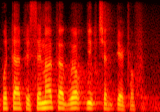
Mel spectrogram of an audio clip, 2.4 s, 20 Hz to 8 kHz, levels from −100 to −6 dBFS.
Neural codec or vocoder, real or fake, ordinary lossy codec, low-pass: codec, 16 kHz, 0.5 kbps, FunCodec, trained on Chinese and English, 25 frames a second; fake; none; none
